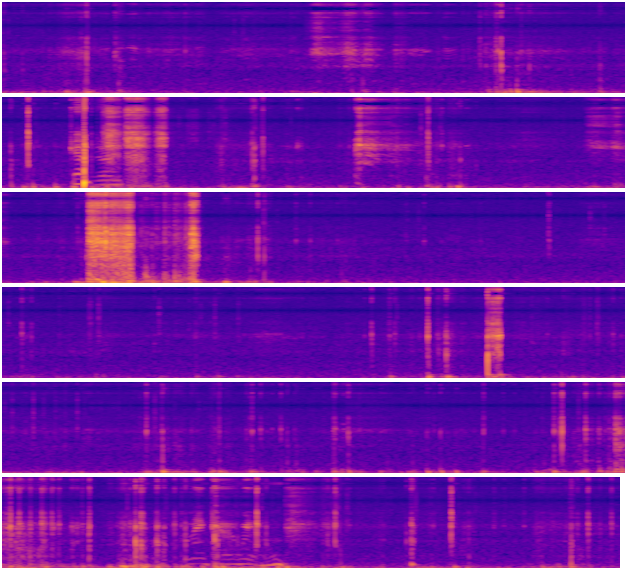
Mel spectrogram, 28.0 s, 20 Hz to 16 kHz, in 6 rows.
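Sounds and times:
soft rustling against rock: 0.0 - 28.0
loud brushing scrape: 5.4 - 6.0
climbing gear clicks: 16.7 - 28.0.

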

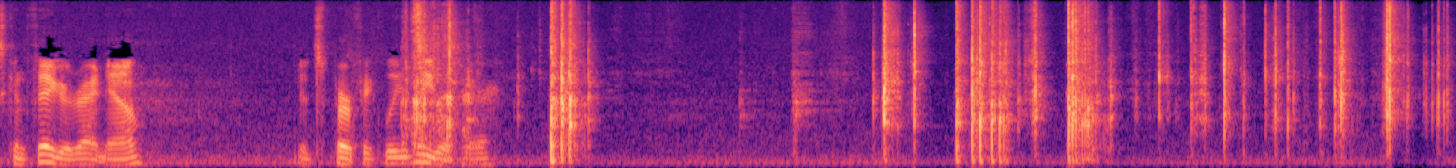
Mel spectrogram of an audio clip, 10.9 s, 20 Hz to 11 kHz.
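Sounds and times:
metal magazine clicking into rifle: 8.7 - 10.9.

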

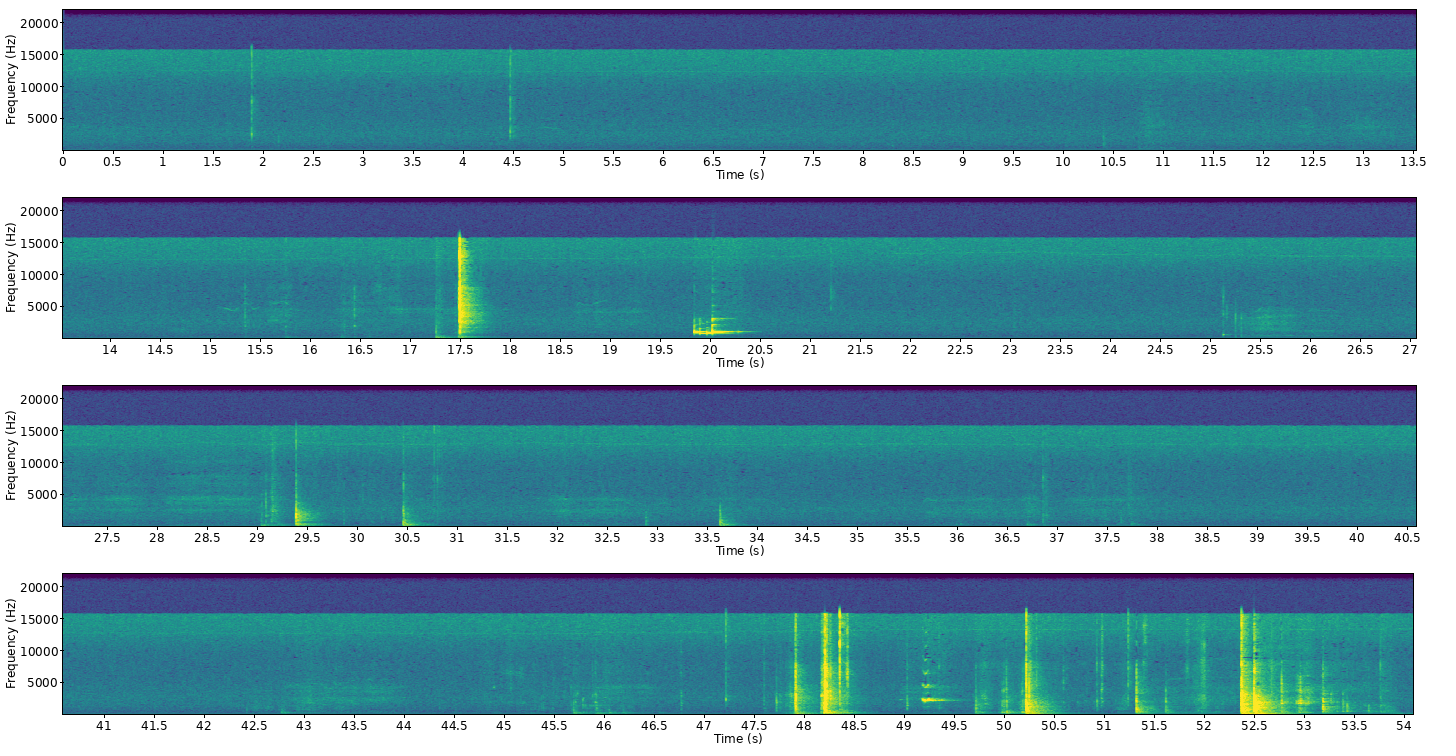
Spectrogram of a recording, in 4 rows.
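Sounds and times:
short squeak: 49.1 - 49.6.

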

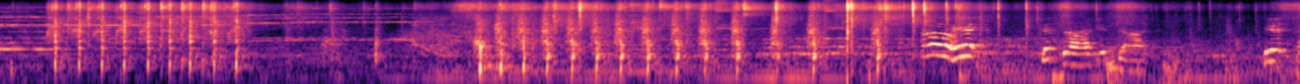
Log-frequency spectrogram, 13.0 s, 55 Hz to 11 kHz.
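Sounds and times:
airsoft guns firing: 0.5 - 2.5, 4.8 - 9.6.

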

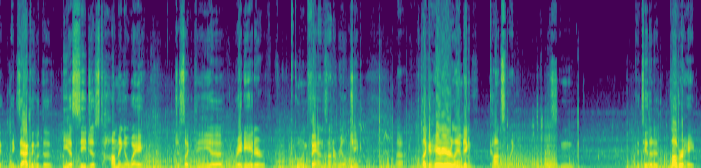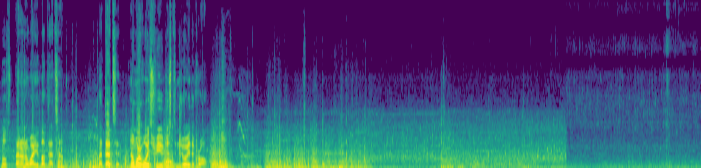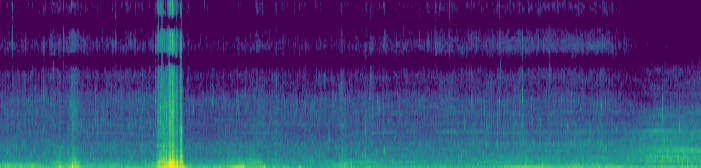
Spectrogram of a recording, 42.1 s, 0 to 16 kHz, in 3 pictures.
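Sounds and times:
rc car motor and fan humming: 0.0 - 18.1
creek water running: 0.0 - 42.0.

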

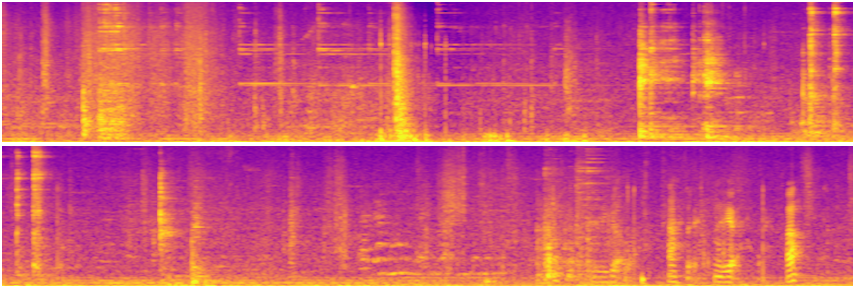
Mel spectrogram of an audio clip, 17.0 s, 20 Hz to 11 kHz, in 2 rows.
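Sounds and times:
steady low hum: 0.0 - 17.0
metal parts clinking and knocking: 0.8 - 9.2.

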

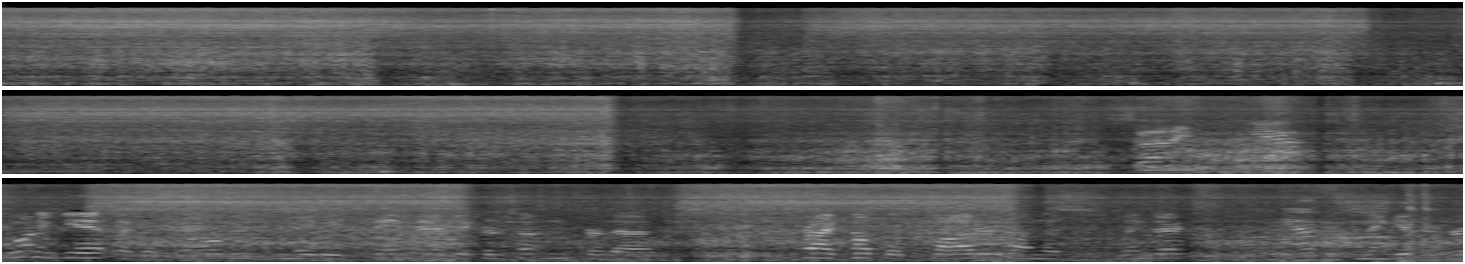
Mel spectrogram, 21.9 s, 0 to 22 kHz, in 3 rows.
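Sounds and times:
cleaning wand hissing spray and vacuum: 0.0 - 10.5, 14.6 - 21.9.

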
